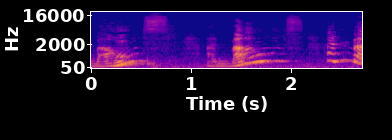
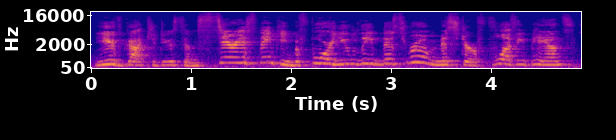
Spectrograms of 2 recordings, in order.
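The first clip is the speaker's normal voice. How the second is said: raised, firm motherly lecture; stern talking-to, pitch lifted; lecturing mother; 5 semitones higher, 5 dB louder than usual. A narrator's reading. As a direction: lecture a naughty child. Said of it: "The lecture went on and on".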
